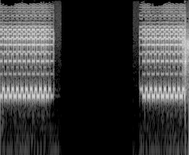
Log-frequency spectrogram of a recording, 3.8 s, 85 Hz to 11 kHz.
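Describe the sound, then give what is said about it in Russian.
A mobile phone call tone with a warbling electronic trill, two loud bursts of about a second each separated by a short silence, with no voices; it is the call-waiting tone of a second call to a mobile phone. “2-й звонок на мобильный, гудок ожидания вызова.”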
